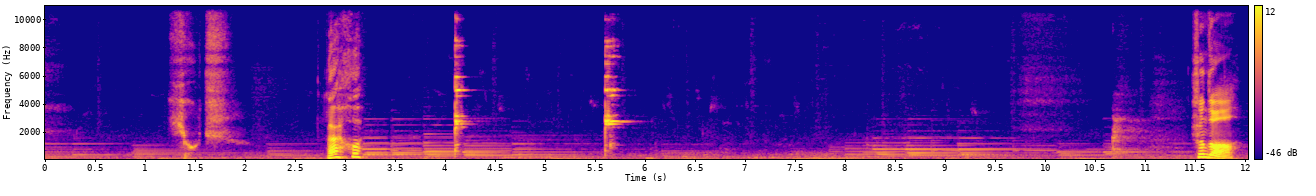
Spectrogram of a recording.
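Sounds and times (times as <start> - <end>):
drinking glasses clinking: 4.1 - 4.4, 5.6 - 6.0.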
